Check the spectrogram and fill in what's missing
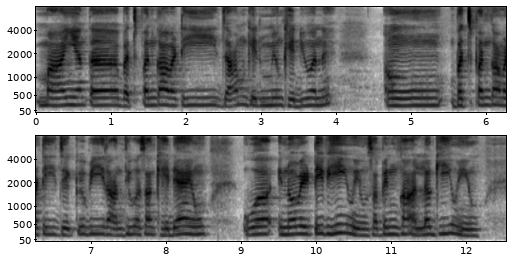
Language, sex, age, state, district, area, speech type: Sindhi, female, 18-30, Gujarat, Surat, urban, spontaneous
